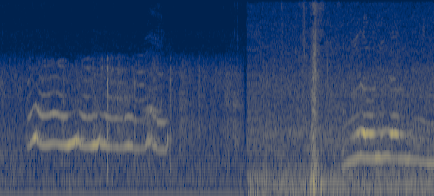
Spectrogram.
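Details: Cats eating, making a drawn-out tonal mewing growl around the food, a sustained wavering note with bright harmonics for nearly two seconds, then a cut to another cat with a second rising-falling tone and a sharp click.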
